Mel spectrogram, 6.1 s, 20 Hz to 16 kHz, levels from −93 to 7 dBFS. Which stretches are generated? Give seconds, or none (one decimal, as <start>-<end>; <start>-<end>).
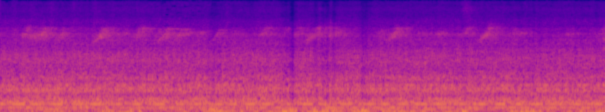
0.0-1.5; 2.3-6.1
